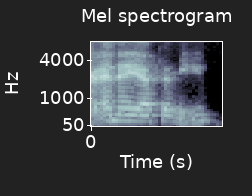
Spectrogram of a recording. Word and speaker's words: NAfME: NAFME or NAFME?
